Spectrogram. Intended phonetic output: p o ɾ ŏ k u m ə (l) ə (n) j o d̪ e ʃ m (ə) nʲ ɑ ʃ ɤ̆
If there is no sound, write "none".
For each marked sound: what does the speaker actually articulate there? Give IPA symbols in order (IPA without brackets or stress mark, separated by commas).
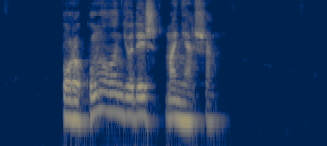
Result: l, n, ɑ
